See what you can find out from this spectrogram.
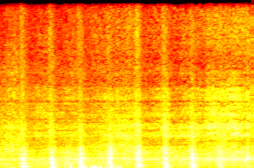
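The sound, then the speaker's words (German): A steam locomotive is uncoupled and recoupled at a remote railway station, moving in front of the observation car, with steady, rhythmic chuffs of steam about three per second over a continuous hiss and low engine rumble, with no one talking. “Spannender war darum fast die Umkoppelung der Lokomotive, die hier stattfand.”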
